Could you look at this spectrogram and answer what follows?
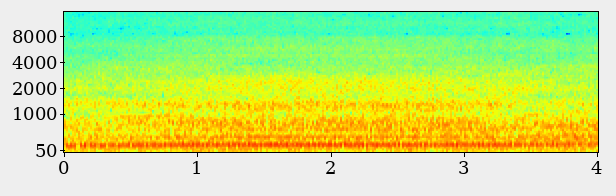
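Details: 2021 GMC Sierra 1500 3.0L Duramax diesel in cold weather after using block heater: steady loud rushing roar with low hum, radiator fan stuck on high, only stops when engine off; block heater suspected of confusing ECU.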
